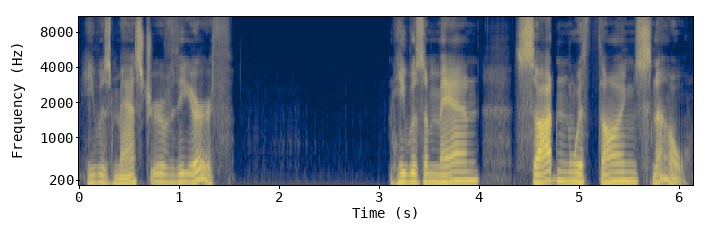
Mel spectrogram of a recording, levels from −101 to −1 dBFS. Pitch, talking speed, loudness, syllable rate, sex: 155 Hz, 135 wpm, -19 LUFS, 4.1 syllables/s, male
